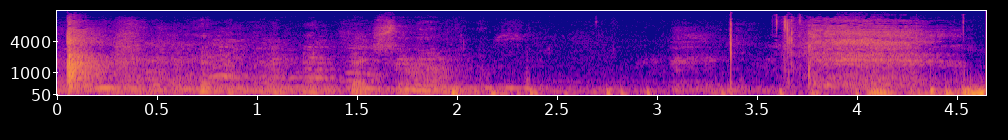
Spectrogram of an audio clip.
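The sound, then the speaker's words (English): An audience breaks into brief, scattered clapping mixed with a few chuckles, swelling louder toward the end, with talking heard underneath. “Give him a clap.”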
